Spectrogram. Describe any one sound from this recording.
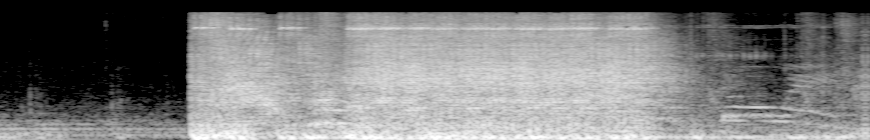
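Automatic guns fire in rapid bursts.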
